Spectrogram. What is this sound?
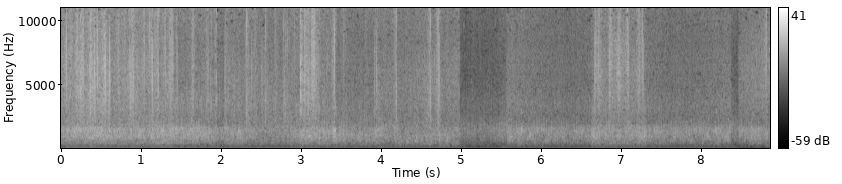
no bees, or wind, or water used in this, but it does sound like it, though. sound-design done in Native Instruments Reaktor and Adobe Audition.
